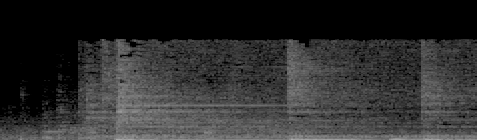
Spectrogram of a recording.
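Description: Live jazz quartet coming in about half a second in: upright bass notes under drum kit hits and ringing cymbals, with a second accent near the end.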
